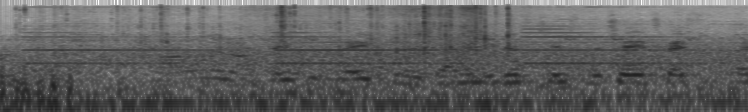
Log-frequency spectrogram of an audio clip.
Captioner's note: beeps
